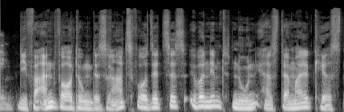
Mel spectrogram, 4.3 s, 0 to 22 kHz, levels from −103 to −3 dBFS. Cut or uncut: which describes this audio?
uncut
